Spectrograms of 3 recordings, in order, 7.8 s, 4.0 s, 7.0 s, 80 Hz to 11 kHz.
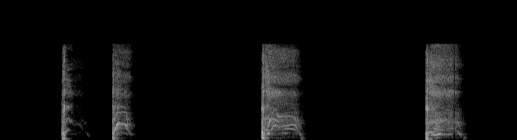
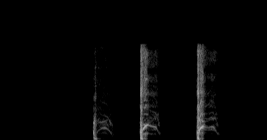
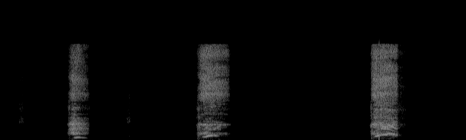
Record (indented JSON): {
  "three_cough_length": "7.8 s",
  "three_cough_amplitude": 24065,
  "three_cough_signal_mean_std_ratio": 0.3,
  "cough_length": "4.0 s",
  "cough_amplitude": 26001,
  "cough_signal_mean_std_ratio": 0.21,
  "exhalation_length": "7.0 s",
  "exhalation_amplitude": 6242,
  "exhalation_signal_mean_std_ratio": 0.31,
  "survey_phase": "beta (2021-08-13 to 2022-03-07)",
  "age": "45-64",
  "gender": "Male",
  "wearing_mask": "No",
  "symptom_none": true,
  "smoker_status": "Never smoked",
  "respiratory_condition_asthma": false,
  "respiratory_condition_other": false,
  "recruitment_source": "REACT",
  "submission_delay": "2 days",
  "covid_test_result": "Negative",
  "covid_test_method": "RT-qPCR",
  "influenza_a_test_result": "Negative",
  "influenza_b_test_result": "Negative"
}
